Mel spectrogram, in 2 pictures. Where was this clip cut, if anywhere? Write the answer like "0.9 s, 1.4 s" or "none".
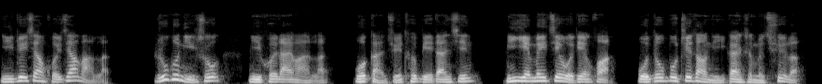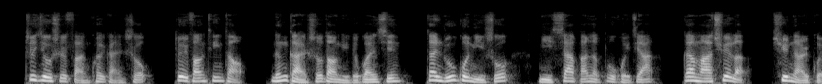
12.3 s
